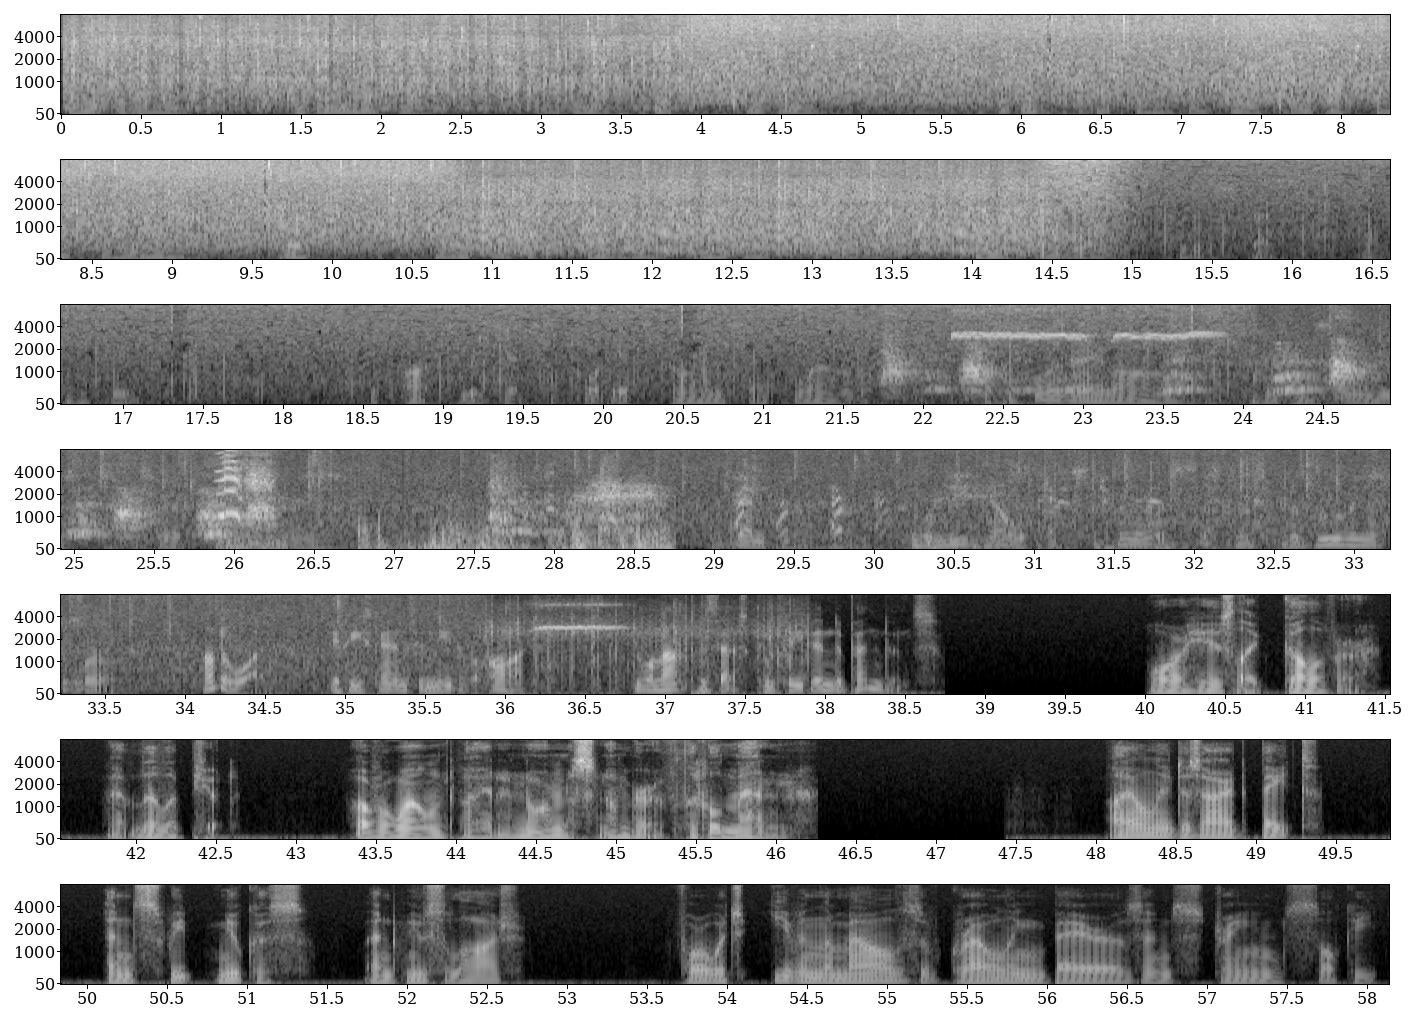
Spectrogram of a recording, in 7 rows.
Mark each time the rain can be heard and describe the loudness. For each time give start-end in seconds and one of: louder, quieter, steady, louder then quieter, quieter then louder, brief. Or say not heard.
0.0-38.0 quieter.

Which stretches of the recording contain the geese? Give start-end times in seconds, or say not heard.
25.9-32.7.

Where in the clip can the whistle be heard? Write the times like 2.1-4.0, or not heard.
22.1-23.9, 36.1-36.8.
